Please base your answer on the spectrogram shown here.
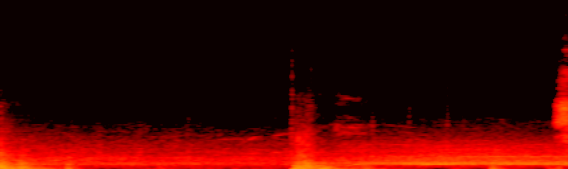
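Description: A wrestler is slammed down onto the ring mat, giving one heavy thud partway through, over a low hum of crowd noise.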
